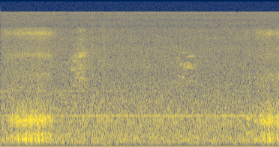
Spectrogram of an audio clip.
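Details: Snoozing Archie snoring quietly: soft, noisy breathing with a faint rattle on the breath, against a steady background hiss.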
